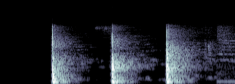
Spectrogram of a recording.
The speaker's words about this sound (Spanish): Al llegar ante la puerta del gigante, los duendecillos reunieron el valor suficiente para picar en la puerta.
